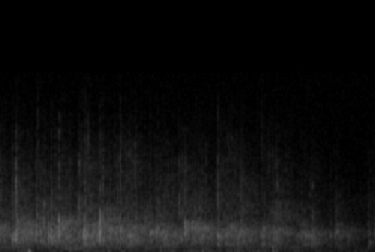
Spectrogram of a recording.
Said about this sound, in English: Can we give another round of applause for our worship team, man?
